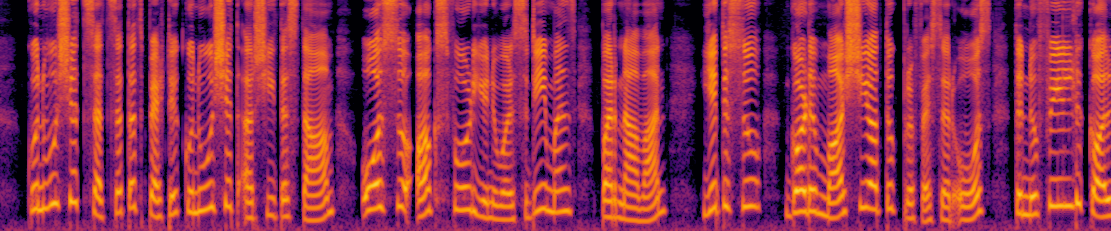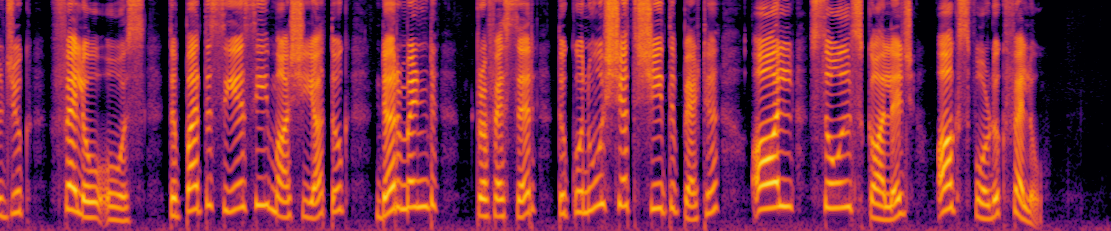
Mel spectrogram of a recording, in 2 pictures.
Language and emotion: Kashmiri, neutral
